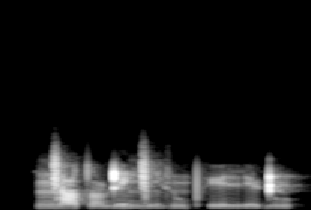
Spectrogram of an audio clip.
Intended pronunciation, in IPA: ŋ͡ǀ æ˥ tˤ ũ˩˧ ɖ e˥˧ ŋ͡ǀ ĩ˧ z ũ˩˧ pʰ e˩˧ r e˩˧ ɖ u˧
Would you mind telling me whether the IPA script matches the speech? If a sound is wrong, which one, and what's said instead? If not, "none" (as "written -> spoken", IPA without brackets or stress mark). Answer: u˧ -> ũ˧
